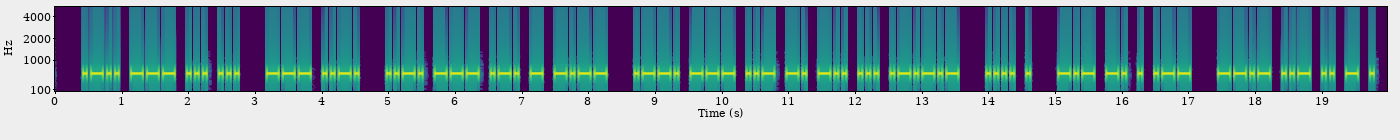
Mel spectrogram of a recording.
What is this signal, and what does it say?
Morse code, heard as a keyed tone, about 20 wpm, 600 Hz. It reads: LOSS OF FORTY POUNDS. HE KNEW QUITE
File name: the old man and the sea part 2 20wpm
